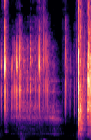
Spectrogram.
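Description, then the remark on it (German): Dice rolled one after another in a tabletop game clatter across a hard tabletop in a quick run of light clicks and rattles, ending in a sharper, louder burst as they tumble to a stop. No voices are heard. “Das sind schon mal zwei daneben, die nacheinander würfeln.”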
